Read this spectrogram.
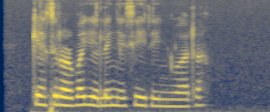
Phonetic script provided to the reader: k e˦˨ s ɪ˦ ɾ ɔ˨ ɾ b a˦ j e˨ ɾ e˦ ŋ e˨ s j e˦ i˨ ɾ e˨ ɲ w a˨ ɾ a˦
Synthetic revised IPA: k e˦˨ s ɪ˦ ɾ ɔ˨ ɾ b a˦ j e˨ l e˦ ɲ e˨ s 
